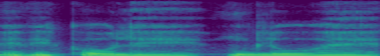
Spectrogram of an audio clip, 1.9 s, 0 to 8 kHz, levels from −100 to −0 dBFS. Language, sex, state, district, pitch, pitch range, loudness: Hindi, male, Bihar, Darbhanga, 140 Hz, 135-155 Hz, -32 LUFS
